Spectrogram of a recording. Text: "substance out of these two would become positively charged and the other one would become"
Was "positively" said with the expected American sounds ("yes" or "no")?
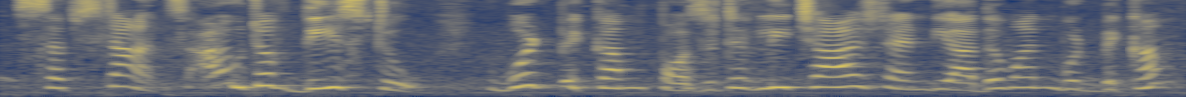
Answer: yes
